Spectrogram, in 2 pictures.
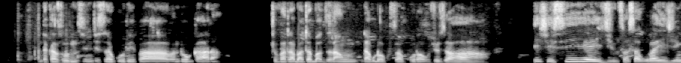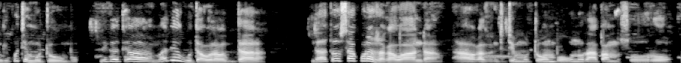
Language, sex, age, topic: Ndau, male, 36-49, health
